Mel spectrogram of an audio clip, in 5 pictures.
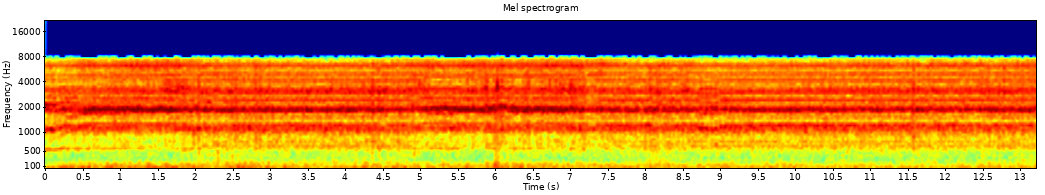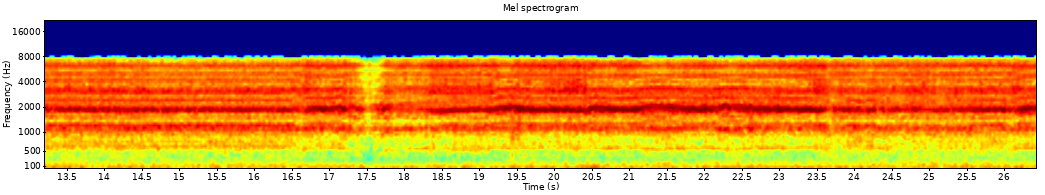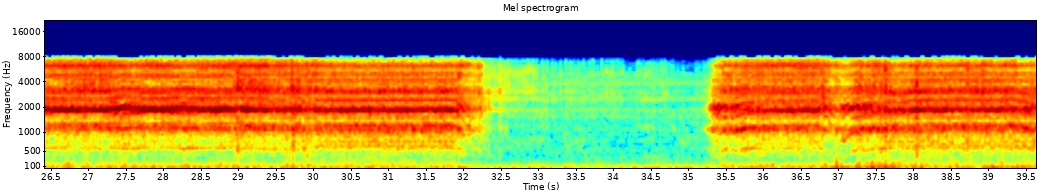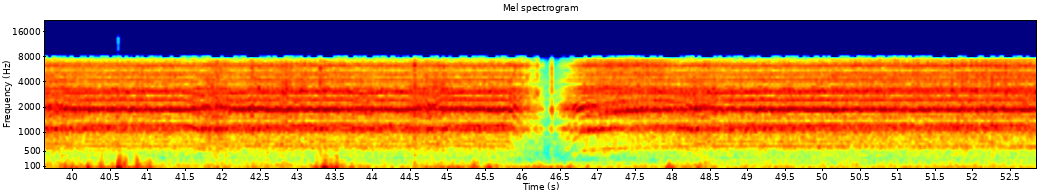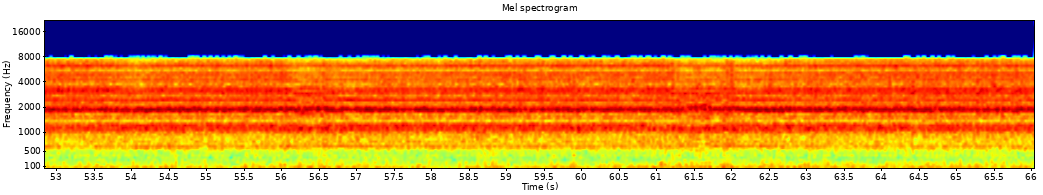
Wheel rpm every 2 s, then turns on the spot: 140, 160, 160, 160, 160, 160, 160, 160, 130, 150, 160, 160, 160, 160, 160, 160, 20, 30, 140, 160, 160, 160, 150, 100, 160, 160, 160, 160, 160, 160, 160, 160, 160.
none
